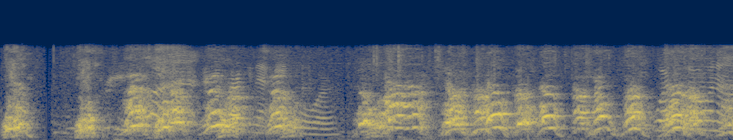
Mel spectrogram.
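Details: Excited dogs at Christmastime, stirred by leg of lamb in a crockpot, let out dense strings of yapping barks, briefly dropping to a softer whine near the middle before the frantic chorus resumes.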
